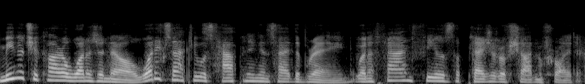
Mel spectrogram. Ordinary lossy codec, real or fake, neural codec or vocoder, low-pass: AAC, 32 kbps; fake; codec, 44.1 kHz, 3.4 kbps, Pupu-Codec; 7.2 kHz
